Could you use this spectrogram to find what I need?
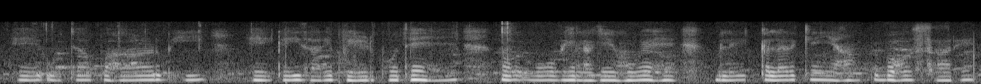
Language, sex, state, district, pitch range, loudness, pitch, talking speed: Hindi, female, Uttarakhand, Tehri Garhwal, 195-205 Hz, -18 LUFS, 200 Hz, 140 wpm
